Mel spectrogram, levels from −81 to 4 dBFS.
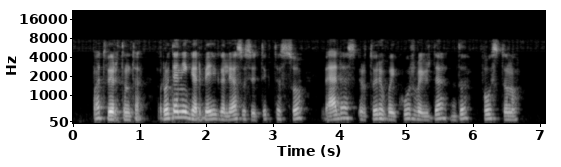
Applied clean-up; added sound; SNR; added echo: none; none; none; none.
